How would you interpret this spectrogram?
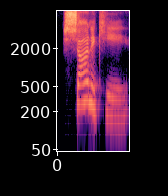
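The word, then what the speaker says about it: seanchaidh: Um, I've got another video coming out with Graham Tom, who's the clan Shawnee is how you pronounce it for him, for Clan MacThomas, and Yes.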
